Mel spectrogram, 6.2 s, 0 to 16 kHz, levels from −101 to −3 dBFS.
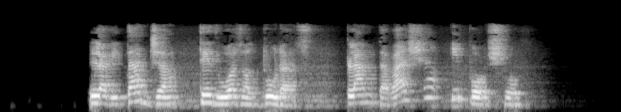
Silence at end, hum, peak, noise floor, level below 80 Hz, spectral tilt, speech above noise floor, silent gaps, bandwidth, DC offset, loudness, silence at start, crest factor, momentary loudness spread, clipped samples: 0.95 s; none; -2 dBFS; -82 dBFS; -60 dBFS; -4.5 dB/octave; 66 dB; none; 7.8 kHz; under 0.1%; -16 LUFS; 0.9 s; 16 dB; 10 LU; under 0.1%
